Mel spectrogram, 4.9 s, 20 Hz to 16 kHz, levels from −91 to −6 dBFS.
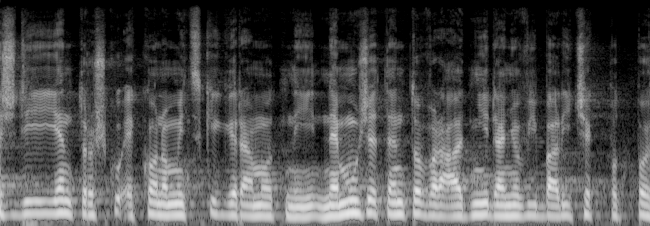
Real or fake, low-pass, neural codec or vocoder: real; 14.4 kHz; none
